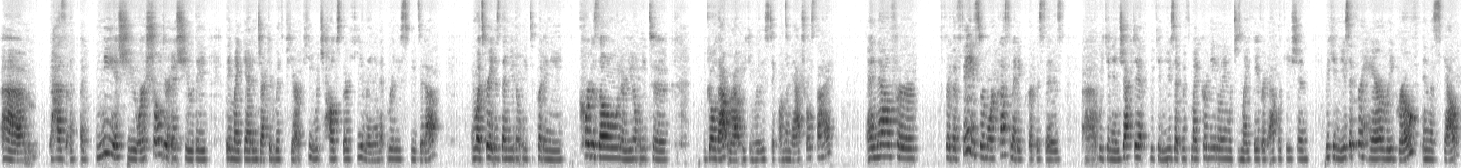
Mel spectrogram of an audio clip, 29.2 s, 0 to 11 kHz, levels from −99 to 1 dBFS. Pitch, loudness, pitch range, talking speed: 190 Hz, -30 LUFS, 180-210 Hz, 185 wpm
